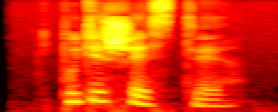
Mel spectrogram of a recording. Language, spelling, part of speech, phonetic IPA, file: Russian, путешествие, noun, [pʊtʲɪˈʂɛstvʲɪje], Ru-путешествие.ogg
- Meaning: travels, journey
